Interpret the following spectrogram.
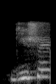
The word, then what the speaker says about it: guichet: The only pronunciation is guichet.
